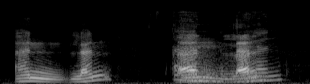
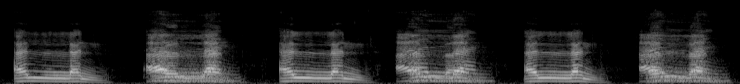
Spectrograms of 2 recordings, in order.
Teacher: The noon is going to disappear with the next, and both letters are going to become one letter, and we're going to stress the sound. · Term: idgham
